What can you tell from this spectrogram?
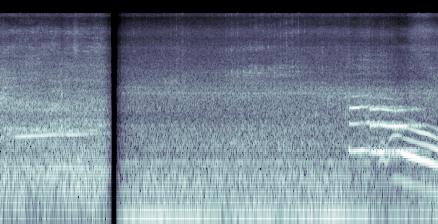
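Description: Heavy traffic, then a bus engine idling with a steady low hum. About five seconds in, a bus horn sounds several tones together, holds briefly, then slides down in pitch.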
